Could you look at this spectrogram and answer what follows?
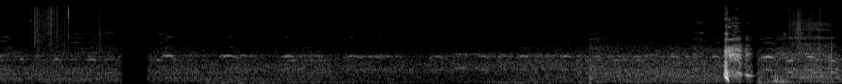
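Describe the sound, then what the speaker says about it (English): Geese honking by a creek at dusk, faint and distant over steady outdoor ambience, with one sharper, louder call near the end. "Creek birds."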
